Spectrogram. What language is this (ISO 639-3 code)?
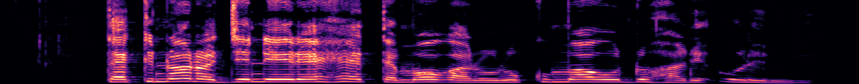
kik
